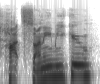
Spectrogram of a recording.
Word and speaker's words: Hatsune Miku: Okay, It's actually pronounced Hot Sunny Miku.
